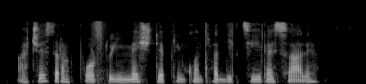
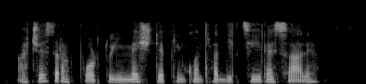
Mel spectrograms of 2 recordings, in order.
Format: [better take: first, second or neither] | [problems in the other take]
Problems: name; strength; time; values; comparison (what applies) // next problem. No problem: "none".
second | background sound (Squeak); 12 dB below the speech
